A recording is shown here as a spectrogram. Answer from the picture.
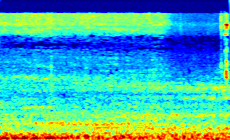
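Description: Steady low rumble of outdoor background noise, with a faint hiss swelling up in the middle and fading near the end.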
